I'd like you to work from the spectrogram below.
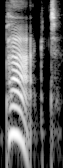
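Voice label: "pact", English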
